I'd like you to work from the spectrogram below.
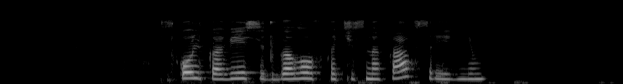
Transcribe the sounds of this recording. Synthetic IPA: sko̞lʲkəvʲesʲɪt̪ɡɐlˠofkət͡ɕɪsnɐkafsʲɾʲed̪ʲnʲɪm

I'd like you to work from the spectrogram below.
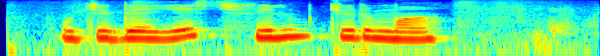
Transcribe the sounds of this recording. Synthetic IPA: ut̪ʲibʲæjesʲtʲfʲilʲmtʲyɾʲmɑ

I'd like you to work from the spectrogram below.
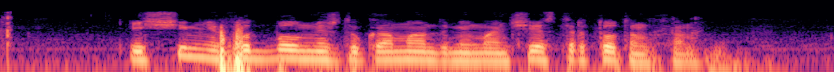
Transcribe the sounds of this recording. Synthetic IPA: ɪɕːimnʲefʊd̪̚bolˠmʲeʐd̪ʊkɐmand̪əmʲɪmɐnʲt͡ɕest̪rt̪ot̪ənxən

